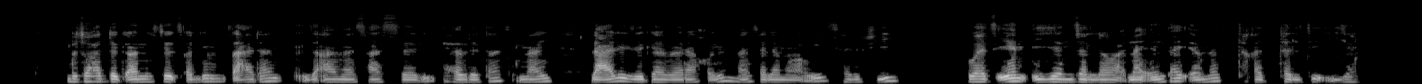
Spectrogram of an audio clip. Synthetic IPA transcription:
bɨzuħat̪̚d̪ɐkʼːamnɨst̪ʰot͡sʼɐlːimt͡sʼaʕd̪anzɨ̰ʔamɐsasɐliħɨβɾɐt̪ʰat̪naj | laʕlizɨɡɐβɐɾaxojnunːajsɐlɐma̰wisɐlfi | wɐt͡sʼienʔɨjːɛnzɐlːɐwa̰najʔɨnt̪ʰajʔɨmnɐt̪ʰːɐ̥xɐt̪ʰːɐlt̪ʰiʔɨjːɛn

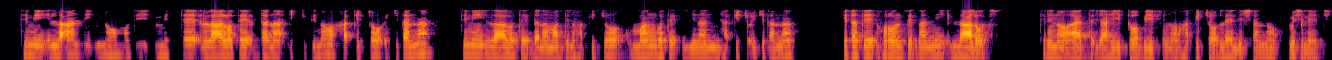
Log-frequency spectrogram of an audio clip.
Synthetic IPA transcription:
t̪ɪnɪlɐʔɐnːɪnoːmːɔt̪ɪmɪt̪ːɛlaːlɔt̪ɛd̪ɐnɐɪkːɪt̪ɪnɔhɐkʼːɪt͡ʃːɔʔɪkːɪt̪ɐnːɐ | t̪ɪnɪlaːlɔt̪ɛd̪ɐnɐmɐd̪ːɪnɔɦɐkʼːɪt͡ʃːɔmɐŋɡɔt̪ɛjɪnɐnːɪɦɐkʼːɪt͡ʃːɔɪkːɪt̪ɐnːɐ | ɪt̪ɐt̪ɪhɔɾɔnsɪnːɐnːɪlaːlɔ̰ːt̪ɪ̥ | t̪ɪnɪnɔʔɐ̰jɐt̪ːɛjɐɦiːt̪ːobiːfːɪnɔɦɐkʼːɪt͡ʃːɔle̞ːlːɪʃːɐnːɔmɪsɪle̞ːt̪ɪ̥

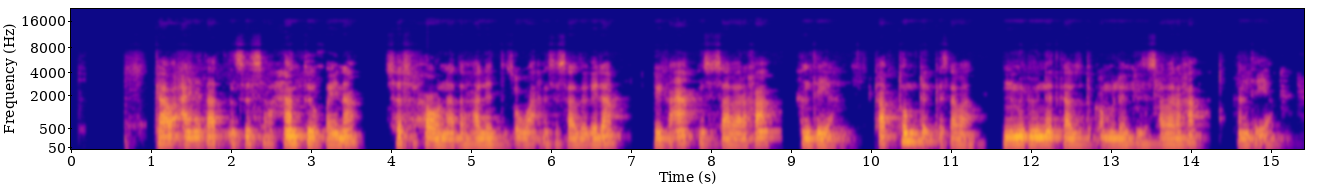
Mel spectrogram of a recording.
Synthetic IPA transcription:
kʰaβʕa̰jnɐt̪ʰat̪ʔɨnsɨsaħant̪ʰikʰo̞jna | sɐsħo̞nat̪ʰɐβɦalɐt̪ʰɨt͡sʼɨwːa̰ʕɨnsɨsazɐɡɐd̪a | wojkʰaʕaʔɨnsɨ̥saβɐɾɐxa | ħɨnt̪ʰiɨjːa | kʰaβt̪ʰo̞md̪ɐkʼːisɐβat̪̚ | nɨmɨɡbɨnːɐt̪kʰaβzɨt̪ʼɨkʼːɐmɨlonɨnsɨsaβɐɾɐxaħant̪ʰiɨ̰jːa

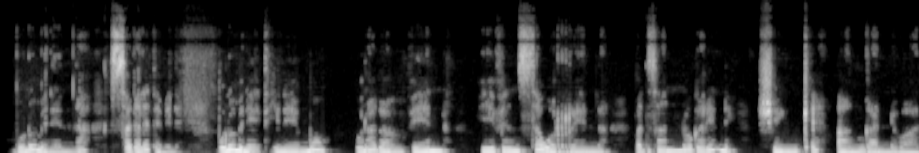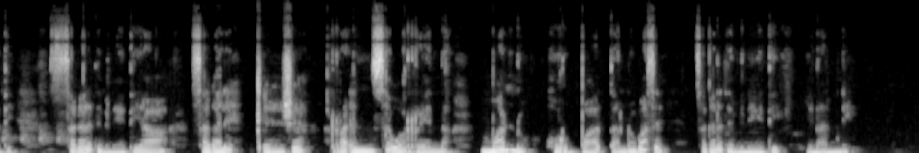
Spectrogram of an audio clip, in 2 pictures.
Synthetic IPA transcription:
bʊnʊmɪnɛnːɐsɐɡɐlɛt̪ɛmɪnɛbʊnʊmɪne̞ːt̪ɪjɪneːmːɔ | bʊnɐɡɐɱfeːnːɐ | hiːfɪnsɛwɔrːe̞ːnːɐ | b̥ɐt̪ʼɪsɐnːɔɡɐɾɪnːɛ | ʃɪŋkʼːɛɐŋɡɐnːɪbaːt̪ɪsɐɡɐlɛt̪ɛmɪne̞ːt̪ɪjaː | sɐɡɐlɛkʼɪnʃɛɾɐʔɪnsɛwɔrːe̞ːnːɐ | mɐnːɔhɔɾbaːt̪ʼːɐnːɔbɐsɛ | sɐɡɐlɛt̪ɛmɪne̞ːt̪ɪ | jɪnɐnːɪ

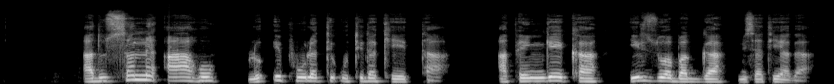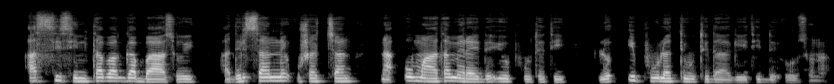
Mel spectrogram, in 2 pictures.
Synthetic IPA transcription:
ʔɐd̪ʊsːɐnːɛʔaːɦɔ | lɔʔɪpʰuːlɐt̪ːɪʔʊt̪ːɪd̪ɐkʰe̞ːt̪ʰːa̰ː | ʔɐpʰɛŋɡe̞ːkʰːɐ | ʔɪɾzʊwɐbɐɡːɐmɪsɐt̪ɪjɐɡa̰ː | ʔɐsːɪsɪnt̪ːɐbɐɡːɐbaːsɔj | hɐd̪ɪɾsɐnːɛʔʊʃɐt͡ʃːɐnː | ɐʔɔmaːt̪ɐmɛɾɐjd̪ɛʔɪjɔpʰuːt̪ɛt̪ɪ | lɔʔɪpuːlɐt̪ːɪʊt̪ːɪd̪aːɡe̞ːt̪ɪd̪ɛʔo̞ːsɔnɐ

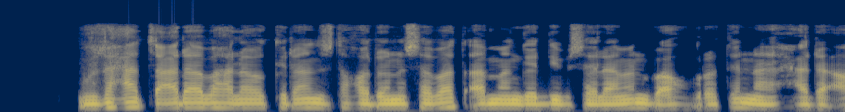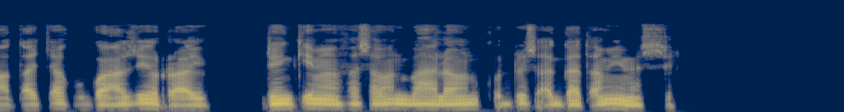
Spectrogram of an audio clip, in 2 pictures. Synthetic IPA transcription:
buzuħat̪t͡sʼaʕd̪abahlawikʰɨd̪anzɨt̪ʰɐxɐd̪ɐnusɐβat̪aβmɐŋɡɐd̪ibɨsɐlamɨnbɨaxbɨɾot̪ʰɨnːajħad̪ɐʔa̰ɣʼt̪ʼat͡ʃʼːakʰɨɡʷaʕazujɪɾːa̰ʔajːu | d̪̥ɨŋkʼimɐnfɐsawinbahlawinkʼud̪ːusa̰ɡat̪ʼamijɪmɐsɨl

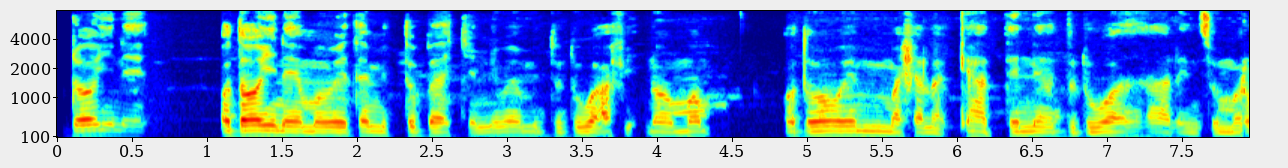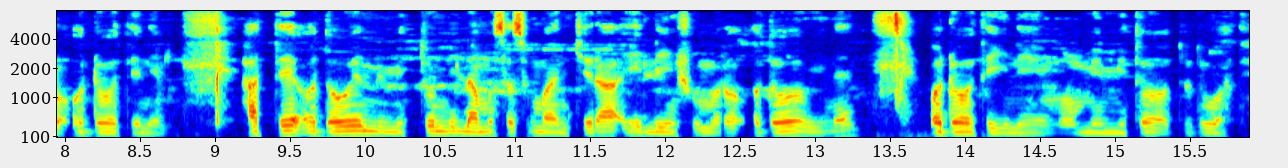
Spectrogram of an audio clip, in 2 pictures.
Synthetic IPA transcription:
ɔd̪ojɪnɛ | ɔd̪oːjɪneːmːɔweːt̪ɛmɪt̪ːʊbɐjɐt͡ʃːɛnːɪwɛmd̪ʊd̪ʊwɐɐfɪʔnoːmːɐ | ɔd̪oːwɛmɐʃɐlɐkʼːɛhɐt̪ːɛnːɛd̪ʊd̪ʊwɐhaɾɪnsʊmːɔɾɔʔɔd̪oːt̪ɛnɛhɐt̪ːeːɔd̪oːwɛmɪmːɪt̪ːʊnːɪlɐmʊsɐsʊmɐnt͡ʃːɪɾaʔɪlːɪnʃʊmɔɾɔʔːd̪oːwɪnɛɔd̪o̞ːt̪ɛjɪneːmːɔmɪmːɪt̪od̪ʊd̪ʊwɐt̪

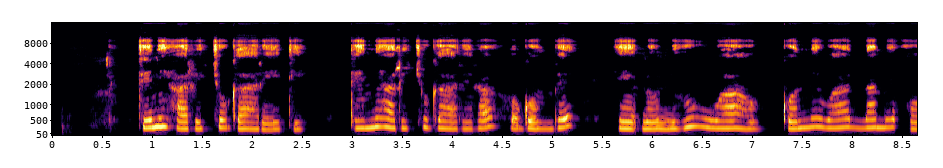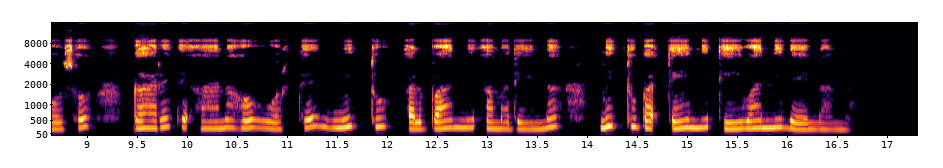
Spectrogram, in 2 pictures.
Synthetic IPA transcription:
t̪ɪnɪhɐɾːɪt͡ʃːʊɡaːɾe̞ːt̪ɪ | t̪ɛnːɪhɐɾːɪt͡ʃːʊɡaːɾɛɾɐhɔɡɔmbɛ | heːʔɔnːɪɦʊwaːhɔkɔnːɛwaːlɐmɛoːsɔɡaːɾɛt̪ɛʔaːnɐɦɔwɔɾt̪ɛmɪt̪ːʊɐlbaːnːɪʔɐmɐd̪e̞ːnːɐ | mɪt̪ːʊbɐʔːe̞ːnːɪᶑʼiːwanːɪle̞ːlːɐnːɐ

